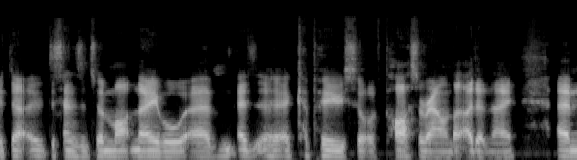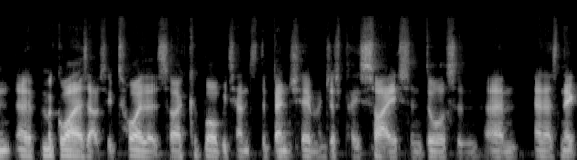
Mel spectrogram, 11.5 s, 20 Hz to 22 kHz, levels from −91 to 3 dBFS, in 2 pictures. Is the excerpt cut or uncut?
uncut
